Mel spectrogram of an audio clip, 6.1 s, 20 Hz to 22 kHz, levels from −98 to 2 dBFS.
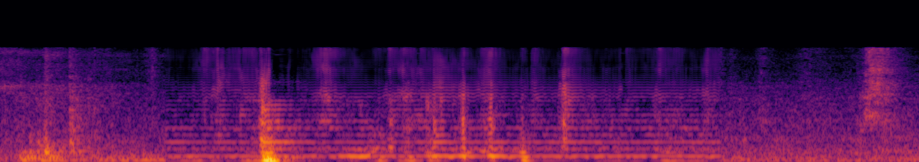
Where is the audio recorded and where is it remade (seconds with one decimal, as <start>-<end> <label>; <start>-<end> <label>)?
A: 0.0-1.1 recorded; 1.1-4.8 remade; 4.8-6.1 recorded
